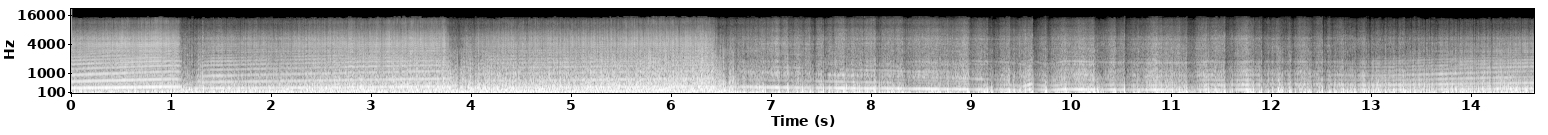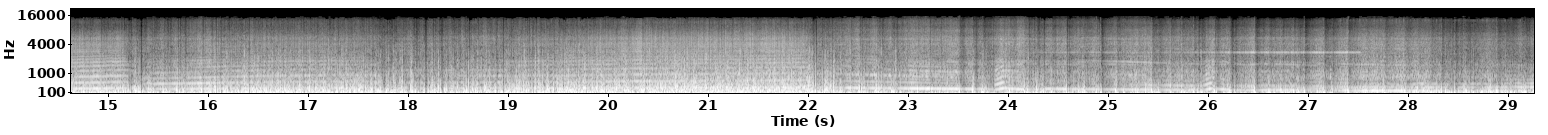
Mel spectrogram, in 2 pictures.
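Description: Kawasaki ZX-7R inline-four engine ridden hard on track, with heavy wind noise. The pitch climbs through two upshifts, about one and four seconds in. It falls away off the throttle, climbs again for about twelve seconds through another upshift, then falls away once more.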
